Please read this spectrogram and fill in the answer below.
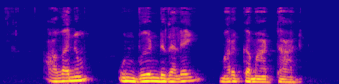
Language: Tamil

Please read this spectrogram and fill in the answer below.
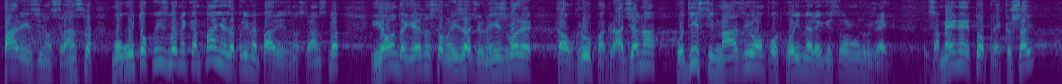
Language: Serbian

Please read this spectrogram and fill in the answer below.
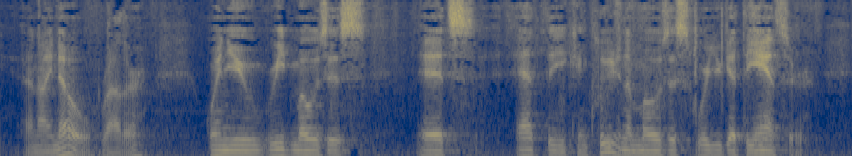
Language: English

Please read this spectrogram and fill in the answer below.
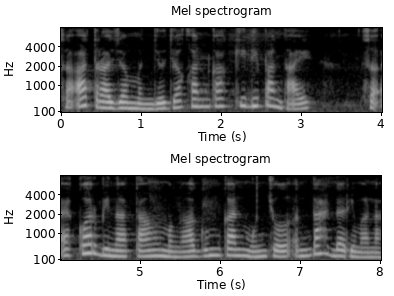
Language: Indonesian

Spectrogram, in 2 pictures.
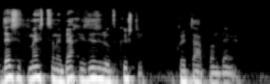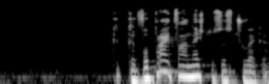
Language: Bulgarian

